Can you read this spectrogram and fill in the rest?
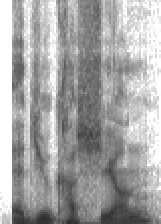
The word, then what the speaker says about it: Edukasyon: I'm going to try to pronounce this properly. Edukasyon? Did I get it? Was I even close? No. – You were you got it very well.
